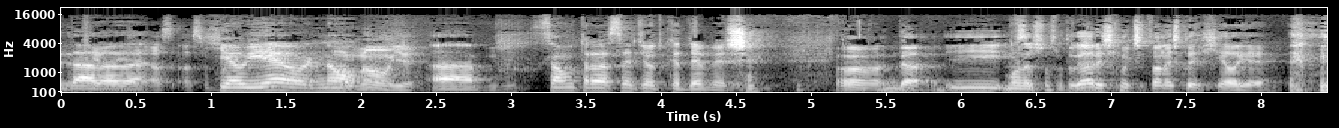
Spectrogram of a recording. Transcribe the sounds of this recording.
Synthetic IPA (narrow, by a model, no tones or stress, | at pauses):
d̪ad̪ad̪aaa̰sxɛlˠjɛononojɛasamot̪ɾaɐd̪ɐsɛt̪ʲiot̪̚kɐd̪ɛbɛʃɛ | əd̪aimɔzʃnost̪oɡaɾɛʃi̥xmɛt͡ʃɛt̪ovanɛʃt̪oɛxɛlˠjɛ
